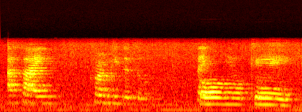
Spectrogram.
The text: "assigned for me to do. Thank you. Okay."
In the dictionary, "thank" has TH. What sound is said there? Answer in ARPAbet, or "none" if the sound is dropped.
S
